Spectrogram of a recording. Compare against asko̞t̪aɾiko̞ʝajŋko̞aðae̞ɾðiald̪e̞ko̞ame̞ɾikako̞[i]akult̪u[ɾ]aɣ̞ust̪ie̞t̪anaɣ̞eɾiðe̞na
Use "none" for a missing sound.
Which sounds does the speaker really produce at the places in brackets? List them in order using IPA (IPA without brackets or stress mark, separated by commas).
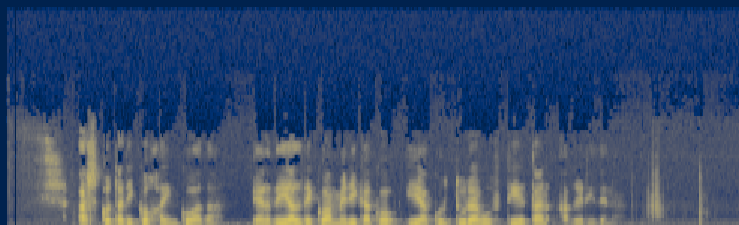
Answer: i, ɾ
